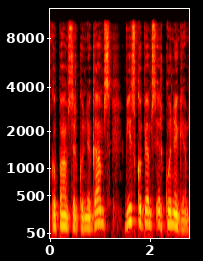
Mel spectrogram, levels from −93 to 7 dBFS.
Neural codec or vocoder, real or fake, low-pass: none; real; 9.9 kHz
